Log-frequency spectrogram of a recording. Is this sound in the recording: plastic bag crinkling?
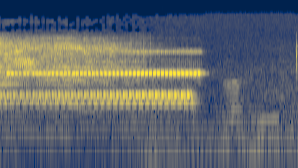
no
